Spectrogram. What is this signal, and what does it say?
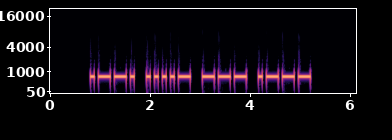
Morse code, heard as a keyed tone, about 15 wpm, 700 Hz. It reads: P4OJ
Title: DXCC-100 Call Signs - 4 Characters - Repeated 3x - 15wpm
